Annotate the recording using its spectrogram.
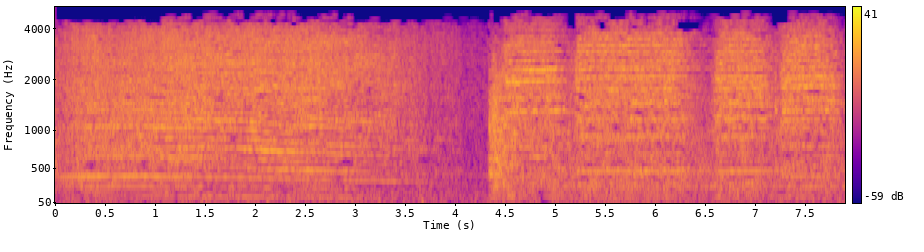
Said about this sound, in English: Father, what's that? Well, it's an airplane, and it seems to be in trouble.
